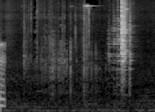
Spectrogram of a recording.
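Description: Stainless-steel motorcycle exhaust parts being handled: faint small ticks, then one light, bright metal clink with a short ring near the end.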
